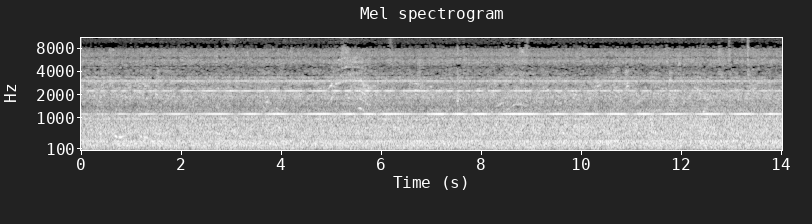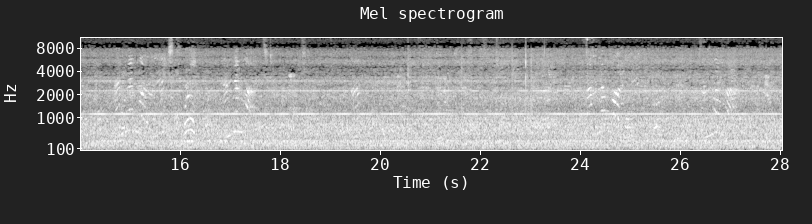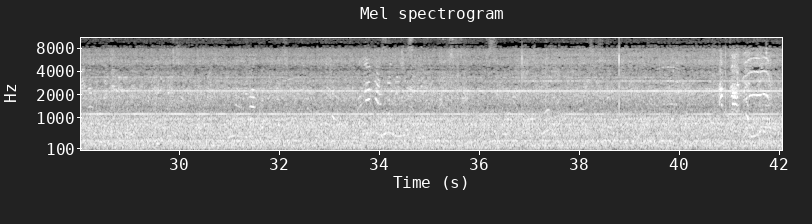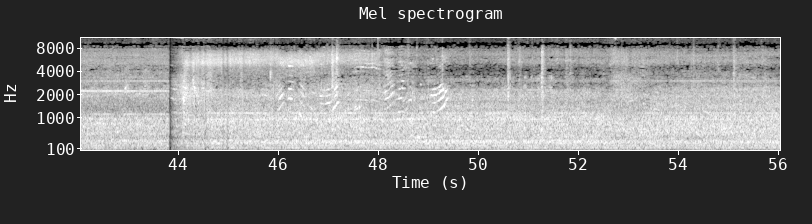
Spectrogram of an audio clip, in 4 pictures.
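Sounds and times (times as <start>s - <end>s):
engine and airflow rumble: 0.0s - 56.0s
steady high whine: 0.0s - 56.0s.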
